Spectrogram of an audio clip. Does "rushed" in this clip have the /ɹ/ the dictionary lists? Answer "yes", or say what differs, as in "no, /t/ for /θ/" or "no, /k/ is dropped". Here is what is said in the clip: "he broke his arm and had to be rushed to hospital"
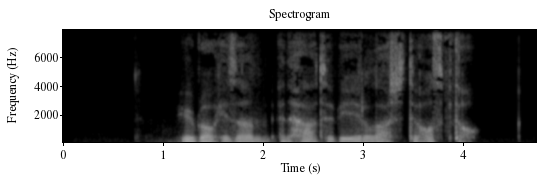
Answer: no, /l/ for /ɹ/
